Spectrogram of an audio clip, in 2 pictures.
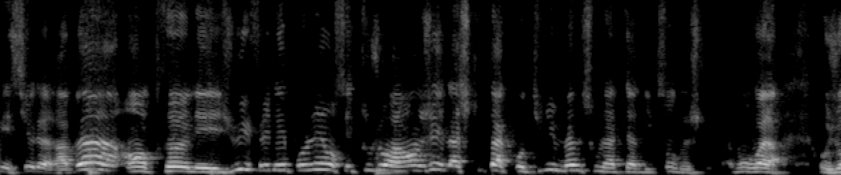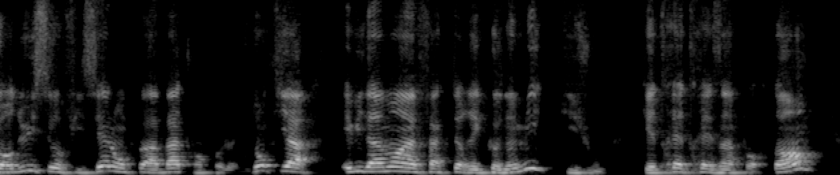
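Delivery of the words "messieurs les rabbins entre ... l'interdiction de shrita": put-on French spoken with a higher-pitched Polish accent. Quoting the Polish ambassador during a visit: Polish accent. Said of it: "avec son accent polonais".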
